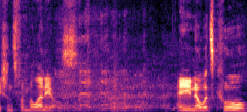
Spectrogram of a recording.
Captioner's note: audience laughing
